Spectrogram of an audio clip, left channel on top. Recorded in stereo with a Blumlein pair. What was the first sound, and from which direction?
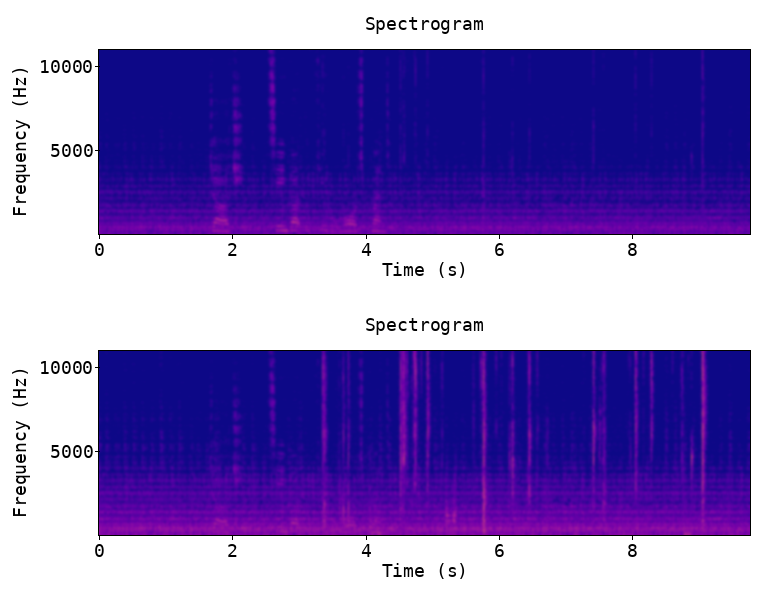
A fan, 20° right.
